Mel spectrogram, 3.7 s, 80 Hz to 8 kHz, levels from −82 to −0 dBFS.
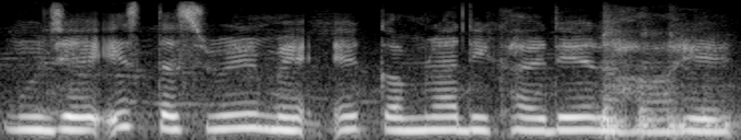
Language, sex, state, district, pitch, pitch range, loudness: Hindi, female, Arunachal Pradesh, Papum Pare, 230 Hz, 225-240 Hz, -15 LUFS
